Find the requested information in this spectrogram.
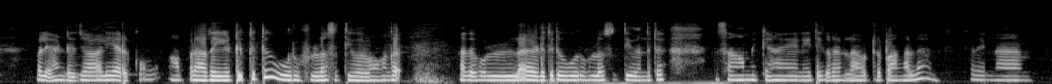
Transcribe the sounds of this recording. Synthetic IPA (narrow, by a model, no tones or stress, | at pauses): ʋɐɭɪɐɳɖɯd͡ʒaːlɪjaːɪɾɯkːʊ̃ɐpːɯɾɐ̃ɐðɐɛɽɯt̪ːɯʈːɯɔːɾɯfʊɭːaːsʊt̪ːiʋɐɾɯʋãːŋɡɐɐðɯfʊɭːaːɛɽɯt̪ːɯʈːɯuːɾɯfʊɭːaːsʊt̪ːiʋɐnd̪ɯʈːɯsaːmɪkːɐniːʈːikːɐɽɐnlːãːʋɪʈːɪɾɯpːaːŋɡɐlːɐ | ɐðɯɛnːɐ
